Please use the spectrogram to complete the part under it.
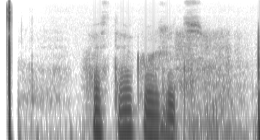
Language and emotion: Russian, neutral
